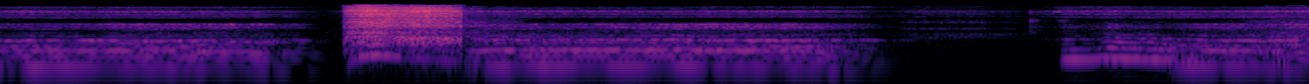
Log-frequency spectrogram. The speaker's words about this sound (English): This is the most ghostly activity we've ever encountered. And it's happening all the time. Listen to this eerie moaning.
